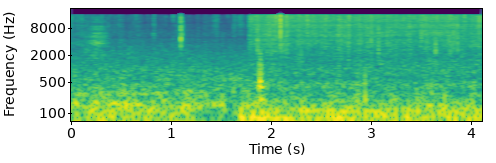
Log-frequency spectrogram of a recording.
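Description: Bacon rashers sizzling in a wire grill basket over campfire embers. The hiss comes in suddenly a little under two seconds in, with a few crackles from the fire.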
